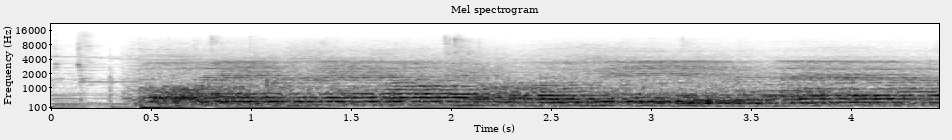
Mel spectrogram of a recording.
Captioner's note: chanting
